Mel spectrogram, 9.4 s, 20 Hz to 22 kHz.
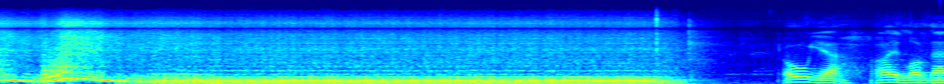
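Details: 2008 Kawasaki ZX6R inline-four first run after valve clearance shim adjustment; revs up crisply and settles to steady, even note with no ticking or clatter; successful, healthy engine.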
